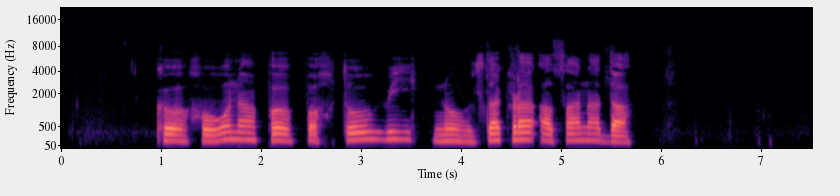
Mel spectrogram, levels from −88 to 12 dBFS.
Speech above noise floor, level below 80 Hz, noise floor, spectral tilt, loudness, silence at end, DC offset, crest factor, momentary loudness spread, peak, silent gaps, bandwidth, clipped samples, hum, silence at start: 56 dB; -76 dBFS; -76 dBFS; -8 dB/octave; -21 LUFS; 1.8 s; under 0.1%; 20 dB; 9 LU; -2 dBFS; none; 7.2 kHz; under 0.1%; none; 0.95 s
